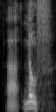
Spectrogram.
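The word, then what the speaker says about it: נוף: Noph is how you say it.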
